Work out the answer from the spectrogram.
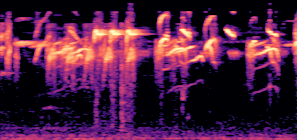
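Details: ['Lure sound of sunbirds of various kinds, intended to make birds sing: thin high whistles with quick upward and downward slurs, in bursts of about half a second separated by short pauses.']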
